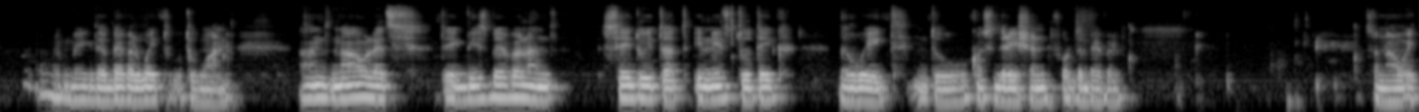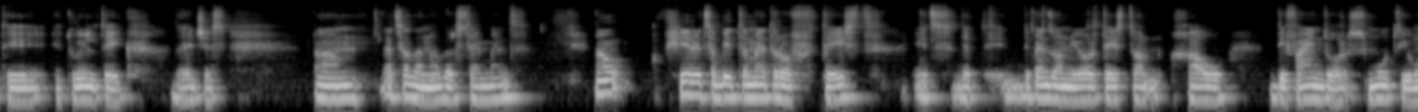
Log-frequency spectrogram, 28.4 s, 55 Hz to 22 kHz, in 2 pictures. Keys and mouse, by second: 11.3 middle click, 12.8 Tab, 13.5-16.1 middle drag, 18.7 middle click, 20.7-21.7 middle drag, 23.9 click.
